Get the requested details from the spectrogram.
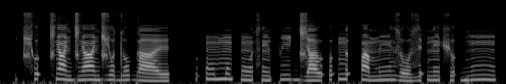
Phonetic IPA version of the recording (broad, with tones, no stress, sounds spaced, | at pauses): t͡ɕʰ ʊ˦ ʔ t͡ɕ ã˦˨ d͡ʑ ã˦ d͡ʑ o˦˨ d o˦ ɡ a˨ ɪ̯ | ʔ ũ˦ m ũ˦˨ p ũ˨ s ĩ˨ p i˦ d͡ʑ a˨ ʊ̯ ʔ ʊ˦ ʔ n ʊ˦ ʔ p ã˦˨ m ĩ˦ z o˨ z ɪ˦ ʔ n ĩ˦˨ ʃ ʊ˦ ʔ ɡ ĩ˦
